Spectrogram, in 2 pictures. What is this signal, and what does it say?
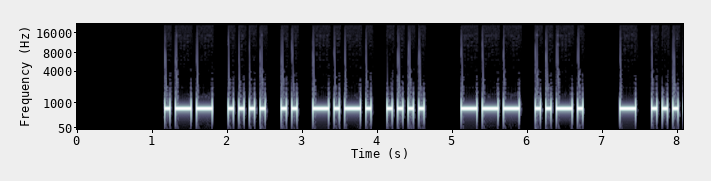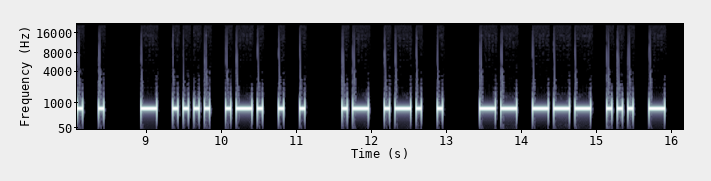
Morse code, heard as a keyed tone, about 17 wpm, 700 Hz. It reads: WHICH OF THE THREE ARE MOST
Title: Sentences from Top 1000 Words - Review Part 5 - 17wpm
